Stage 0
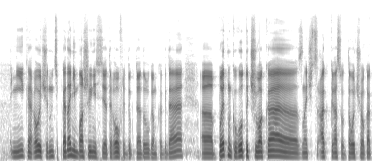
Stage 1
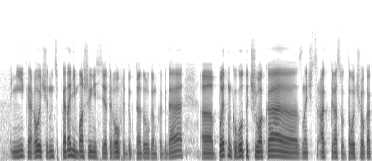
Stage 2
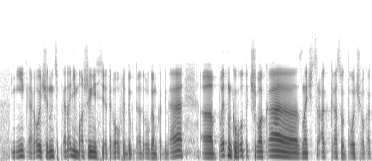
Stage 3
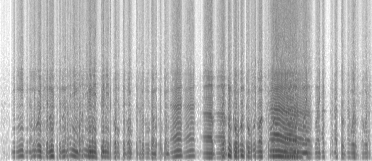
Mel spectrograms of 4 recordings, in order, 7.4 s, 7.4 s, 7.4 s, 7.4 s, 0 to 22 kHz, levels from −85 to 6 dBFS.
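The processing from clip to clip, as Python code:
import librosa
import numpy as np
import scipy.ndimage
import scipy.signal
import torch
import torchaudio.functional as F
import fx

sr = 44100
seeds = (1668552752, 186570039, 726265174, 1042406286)

y1 = scipy.signal.sosfilt(scipy.signal.butter(2, 2100.0, 'lowpass', fs=sr, output='sos'), x)
y1 = F.gain(torch.from_numpy(y1), 3.5).numpy()
y2 = fx.auto_swell(y1, sr, attack_ms=173.0)
y2 = fx.quant_dither(y2, sr, seeds[0], bits=12, dither='none')
y2 = fx.env_lowpass_down(y2, sr, base_hz=2600.0, full_db=-19.0)
y2 = F.gain(torch.from_numpy(y2), 1.0).numpy()
y3 = fx.envelope_flatten(y2, sr, power=0.3)
y3 = y3 + 10.0 ** (-4.5 / 20.0) * np.pad(y3, (int(257 * sr / 1000.0), 0))[:len(y3)]
y3 = fx.clock_jitter(y3, sr, seeds[1], jitter_ms=0.054)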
